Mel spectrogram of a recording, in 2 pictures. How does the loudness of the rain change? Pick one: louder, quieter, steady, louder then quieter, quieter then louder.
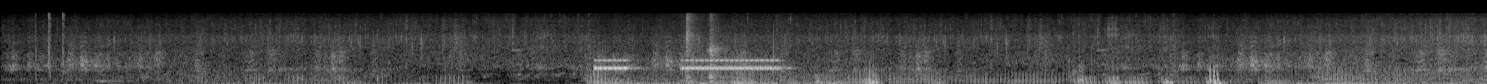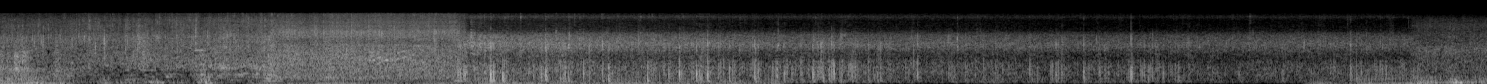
louder then quieter.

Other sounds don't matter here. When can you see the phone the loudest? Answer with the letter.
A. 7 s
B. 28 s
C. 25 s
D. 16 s
A.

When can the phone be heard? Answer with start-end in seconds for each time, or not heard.
5.9-8.4.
